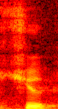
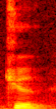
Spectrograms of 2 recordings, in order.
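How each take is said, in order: First: It starts with a ch sound. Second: It starts with a t sound. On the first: This is the form used elsewhere. "et chieux ailleurs" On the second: This is the form used further east. "et tieux euh, plus à l'est"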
